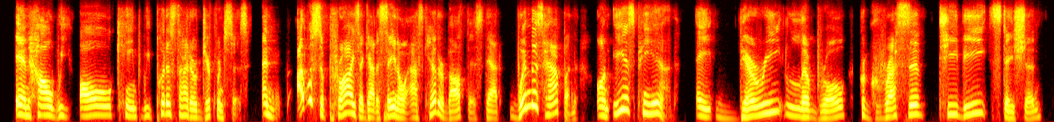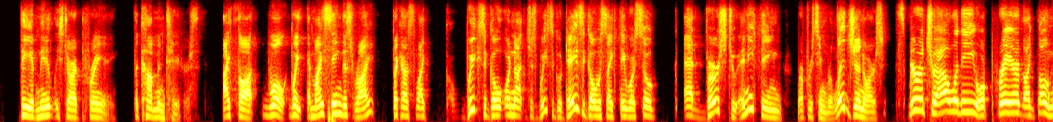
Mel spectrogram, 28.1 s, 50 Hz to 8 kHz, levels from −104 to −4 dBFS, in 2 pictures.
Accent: American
